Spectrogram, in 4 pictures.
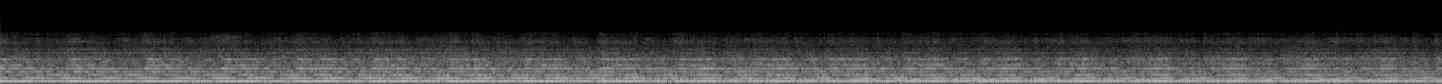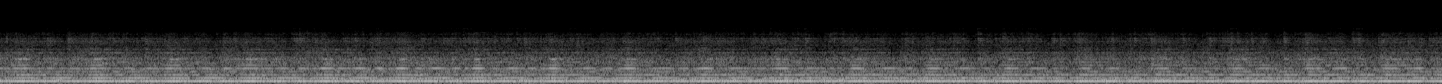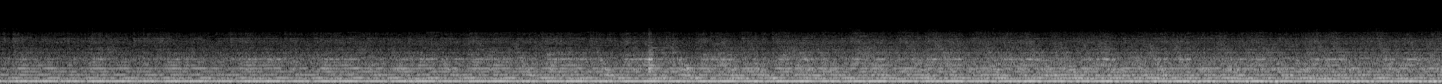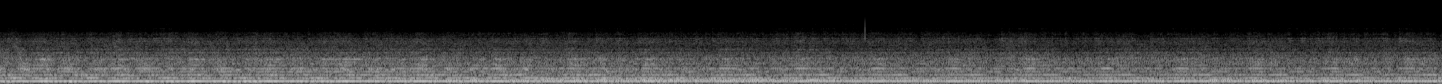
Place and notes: mountain top tower guide wires
São Pedro do Sul, Portugal, 27 June 2008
